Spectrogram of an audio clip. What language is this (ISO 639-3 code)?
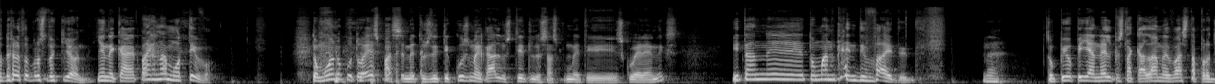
ell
